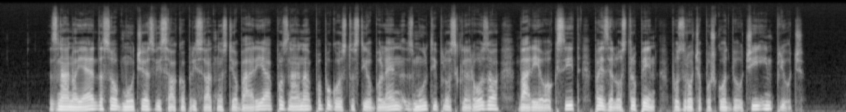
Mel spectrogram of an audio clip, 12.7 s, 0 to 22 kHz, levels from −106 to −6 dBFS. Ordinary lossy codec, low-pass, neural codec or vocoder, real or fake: none; 19.8 kHz; vocoder, 44.1 kHz, 128 mel bands every 512 samples, BigVGAN v2; fake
